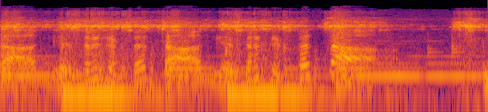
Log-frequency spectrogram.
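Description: Indian classical-style instrumental film music: a held string drone, low drum strokes a little under once a second, gliding plucked-string phrases and a steady high ringing.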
